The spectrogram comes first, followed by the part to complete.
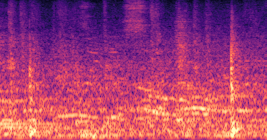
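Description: Indistinct chatter of several people's voices, with a single sharp knock about three-quarters of the way through.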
